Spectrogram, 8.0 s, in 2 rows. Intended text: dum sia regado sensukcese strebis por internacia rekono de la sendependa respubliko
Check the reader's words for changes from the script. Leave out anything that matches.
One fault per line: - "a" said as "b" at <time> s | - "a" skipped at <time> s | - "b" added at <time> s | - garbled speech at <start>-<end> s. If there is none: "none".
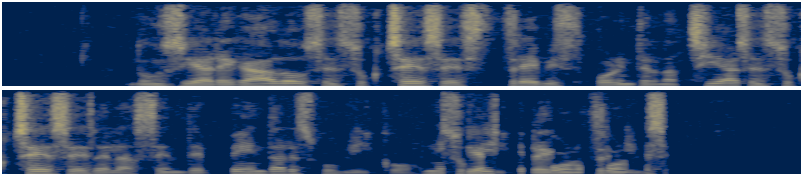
- "rekono" said as "sensukcese" at 3.7 s
- garbled speech at 6.1-7.3 s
